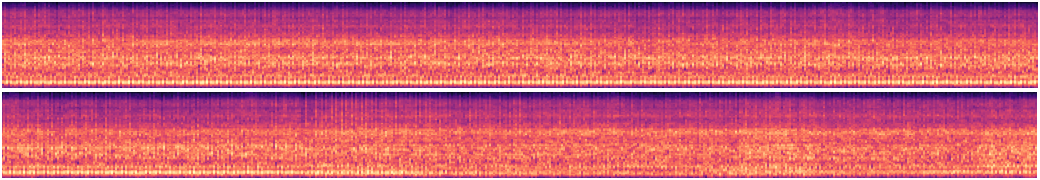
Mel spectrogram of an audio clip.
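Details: Chinese walk-behind track dumper bought broken at auction, untouched, tipping its water-filled bin: small petrol engine holds a steady, even buzz under dump load, no misses or knocks; running fine, bin dumps.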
